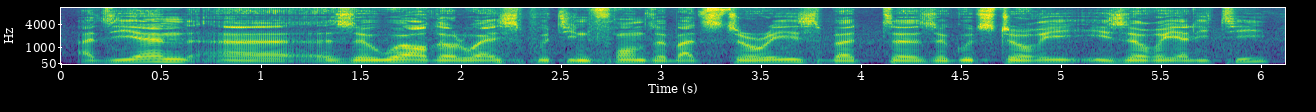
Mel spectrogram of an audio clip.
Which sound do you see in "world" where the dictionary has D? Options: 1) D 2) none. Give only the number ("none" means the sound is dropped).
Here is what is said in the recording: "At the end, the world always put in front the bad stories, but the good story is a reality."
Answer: 1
